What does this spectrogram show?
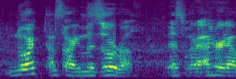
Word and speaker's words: Missouri: Though they are electives, At least 6 states, Florida, Indiana, Missouri, Missouri.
